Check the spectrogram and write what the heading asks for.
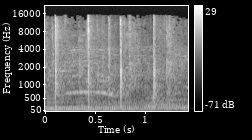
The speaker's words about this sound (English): Come on, give the Lord a hand clap of praise today. Hallelujah.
